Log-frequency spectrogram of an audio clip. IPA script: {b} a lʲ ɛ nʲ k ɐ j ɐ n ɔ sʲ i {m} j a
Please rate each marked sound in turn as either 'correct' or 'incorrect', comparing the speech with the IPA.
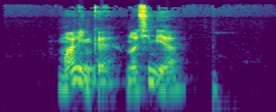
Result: incorrect: m, correct

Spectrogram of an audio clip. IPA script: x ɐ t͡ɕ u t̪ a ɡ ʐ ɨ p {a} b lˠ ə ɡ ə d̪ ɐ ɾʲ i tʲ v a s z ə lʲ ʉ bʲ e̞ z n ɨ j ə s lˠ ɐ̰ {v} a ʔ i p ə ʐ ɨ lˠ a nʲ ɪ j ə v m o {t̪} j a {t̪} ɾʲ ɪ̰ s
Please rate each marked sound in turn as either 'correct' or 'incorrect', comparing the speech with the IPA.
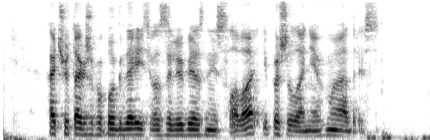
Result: incorrect: ə, correct, incorrect: none, incorrect: d̪

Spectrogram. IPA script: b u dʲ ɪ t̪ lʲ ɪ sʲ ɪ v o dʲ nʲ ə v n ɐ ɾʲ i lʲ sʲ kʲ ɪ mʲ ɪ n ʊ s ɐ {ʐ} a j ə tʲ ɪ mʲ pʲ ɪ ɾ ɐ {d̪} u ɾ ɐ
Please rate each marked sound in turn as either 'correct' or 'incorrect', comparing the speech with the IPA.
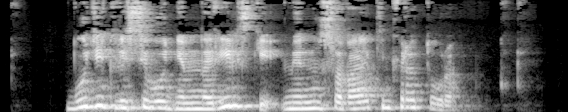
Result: incorrect: v, incorrect: t̪

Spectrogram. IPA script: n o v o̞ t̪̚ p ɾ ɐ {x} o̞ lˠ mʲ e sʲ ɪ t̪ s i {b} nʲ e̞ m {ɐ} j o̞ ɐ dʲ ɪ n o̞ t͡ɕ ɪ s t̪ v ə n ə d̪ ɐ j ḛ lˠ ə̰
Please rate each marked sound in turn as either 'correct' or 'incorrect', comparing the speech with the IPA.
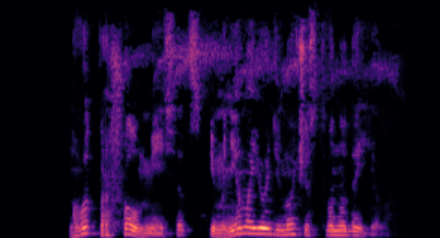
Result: incorrect: ʂ, incorrect: m, correct

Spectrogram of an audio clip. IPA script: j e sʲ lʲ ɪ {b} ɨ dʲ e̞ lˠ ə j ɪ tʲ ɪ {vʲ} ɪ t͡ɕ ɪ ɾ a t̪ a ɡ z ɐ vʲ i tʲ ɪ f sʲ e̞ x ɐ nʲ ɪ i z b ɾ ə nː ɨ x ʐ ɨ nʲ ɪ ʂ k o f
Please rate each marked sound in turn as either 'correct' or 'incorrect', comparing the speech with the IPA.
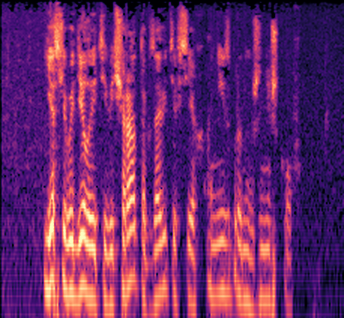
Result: incorrect: v, correct

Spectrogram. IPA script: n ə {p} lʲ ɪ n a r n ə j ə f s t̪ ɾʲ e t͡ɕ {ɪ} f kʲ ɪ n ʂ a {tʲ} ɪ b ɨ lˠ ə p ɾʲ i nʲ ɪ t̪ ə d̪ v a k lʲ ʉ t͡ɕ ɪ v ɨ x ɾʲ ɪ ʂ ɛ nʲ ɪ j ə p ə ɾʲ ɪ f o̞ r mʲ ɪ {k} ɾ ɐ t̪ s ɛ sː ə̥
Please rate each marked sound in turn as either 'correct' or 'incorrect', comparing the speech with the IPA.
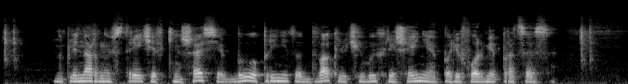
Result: correct, correct, incorrect: sʲ, incorrect: p

